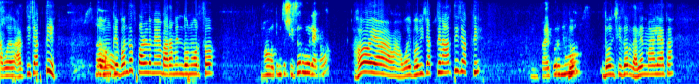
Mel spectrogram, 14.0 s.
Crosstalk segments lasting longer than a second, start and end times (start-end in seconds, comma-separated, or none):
none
